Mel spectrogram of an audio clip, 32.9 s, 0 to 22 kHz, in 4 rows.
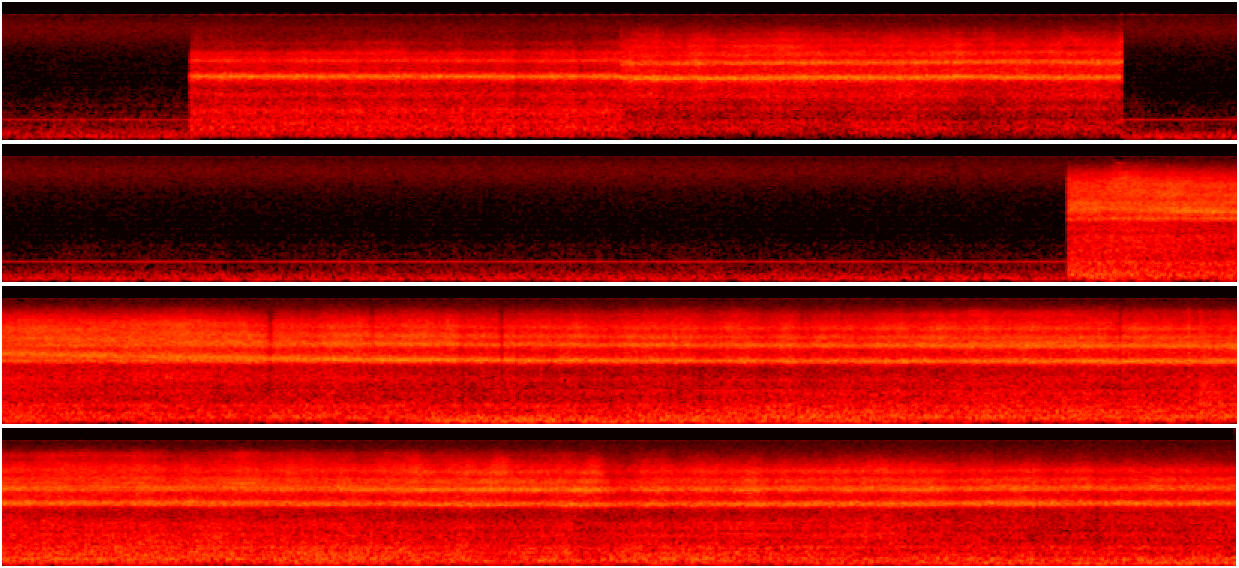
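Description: F-15 Eagle jet engines (Pratt & Whitney F100 turbofans) running on the flight line: a high whine over a low rumble. It is heard for about six seconds starting a second in, gives way to a quieter stretch of steady hum, then returns louder from about halfway through, its pitch easing down a little at first.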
